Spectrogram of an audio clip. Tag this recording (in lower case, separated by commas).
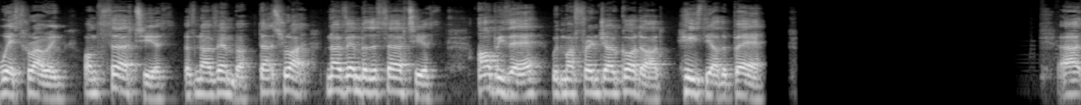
speech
